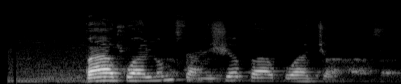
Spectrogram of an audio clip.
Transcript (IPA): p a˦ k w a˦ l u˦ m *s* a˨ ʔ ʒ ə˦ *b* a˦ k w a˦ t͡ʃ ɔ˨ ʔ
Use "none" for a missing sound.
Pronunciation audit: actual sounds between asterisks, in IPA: s, p

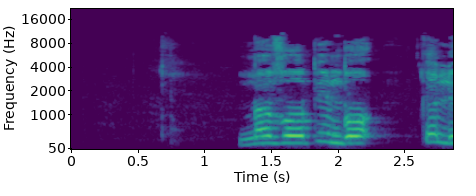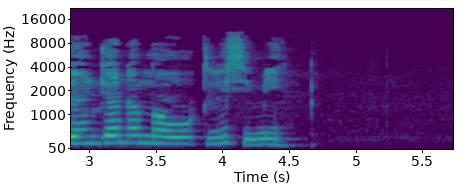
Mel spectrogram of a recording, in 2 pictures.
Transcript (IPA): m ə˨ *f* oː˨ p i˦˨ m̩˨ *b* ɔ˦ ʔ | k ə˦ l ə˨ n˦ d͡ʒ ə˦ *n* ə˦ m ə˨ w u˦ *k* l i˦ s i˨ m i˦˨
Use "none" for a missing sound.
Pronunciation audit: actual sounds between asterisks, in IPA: v, b, n, k

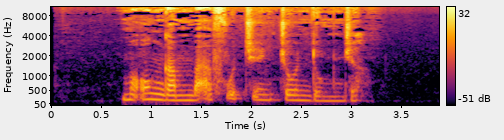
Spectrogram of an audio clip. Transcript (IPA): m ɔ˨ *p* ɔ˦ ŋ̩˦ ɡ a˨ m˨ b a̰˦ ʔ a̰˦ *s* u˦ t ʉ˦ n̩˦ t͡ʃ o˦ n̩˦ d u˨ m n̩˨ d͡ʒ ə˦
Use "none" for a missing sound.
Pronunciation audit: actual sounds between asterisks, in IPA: ʔ, f

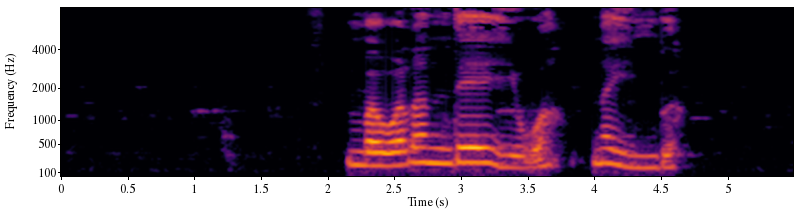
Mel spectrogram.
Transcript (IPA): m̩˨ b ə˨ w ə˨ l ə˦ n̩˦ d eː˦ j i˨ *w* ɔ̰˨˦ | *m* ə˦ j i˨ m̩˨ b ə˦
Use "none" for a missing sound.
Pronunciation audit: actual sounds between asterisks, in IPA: w, n

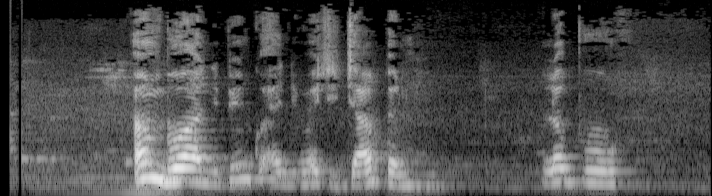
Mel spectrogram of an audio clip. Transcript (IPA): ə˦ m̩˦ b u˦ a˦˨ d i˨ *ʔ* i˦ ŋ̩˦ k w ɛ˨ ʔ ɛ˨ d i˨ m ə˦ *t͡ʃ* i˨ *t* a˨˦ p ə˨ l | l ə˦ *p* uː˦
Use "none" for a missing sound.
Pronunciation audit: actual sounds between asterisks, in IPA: p, t͡ʃ, t͡ʃ, p

